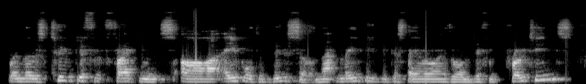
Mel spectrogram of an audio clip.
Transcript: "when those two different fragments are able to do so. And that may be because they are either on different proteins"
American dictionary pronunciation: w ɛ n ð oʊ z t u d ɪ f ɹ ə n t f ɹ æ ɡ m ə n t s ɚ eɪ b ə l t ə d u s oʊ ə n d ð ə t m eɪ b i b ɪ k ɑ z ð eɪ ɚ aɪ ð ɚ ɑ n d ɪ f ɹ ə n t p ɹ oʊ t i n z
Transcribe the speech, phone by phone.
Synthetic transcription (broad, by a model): w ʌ n ð oʊ z t u d ɪ f ɹ ə n t f ɹ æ ɡ m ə n t s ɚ eɪ b ə l t ə d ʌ s oʊ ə n ð ə t m eɪ b i b ɪ k ɑ z ð eɪ ɚ aɪ ð ɚ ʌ n d ɪ f ɹ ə n p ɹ oʊ t i n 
